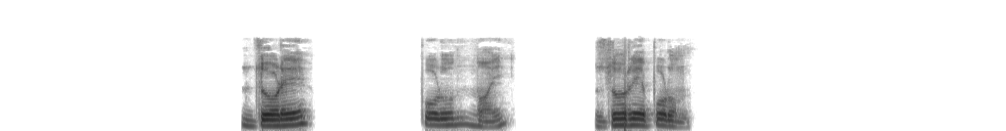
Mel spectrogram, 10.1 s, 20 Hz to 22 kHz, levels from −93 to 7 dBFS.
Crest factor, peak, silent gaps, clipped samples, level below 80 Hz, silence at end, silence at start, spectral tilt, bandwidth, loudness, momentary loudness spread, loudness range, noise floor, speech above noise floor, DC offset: 20 dB; -2 dBFS; 3.16-4.20 s, 5.16-5.95 s; under 0.1%; -58 dBFS; 3.2 s; 2.4 s; -6.5 dB/octave; 7.8 kHz; -17 LUFS; 18 LU; 5 LU; under -90 dBFS; over 74 dB; under 0.1%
